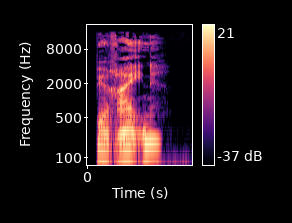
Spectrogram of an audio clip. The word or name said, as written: BEREGN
